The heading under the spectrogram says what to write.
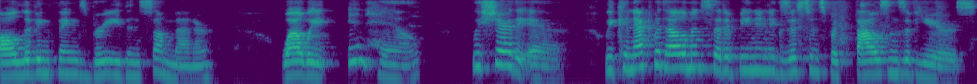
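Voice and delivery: fabulous, dramatic storyteller's read-aloud voice. Reading a passage aloud to listeners, in a fabulous reading voice. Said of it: "read this with your fabulous reading voice".

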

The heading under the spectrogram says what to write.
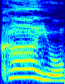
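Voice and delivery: high, fearful, frightened cry, drawn out. The girl calls out to Kai, cried out in fright. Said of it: "zawołała z przestrachem dziewczynka".

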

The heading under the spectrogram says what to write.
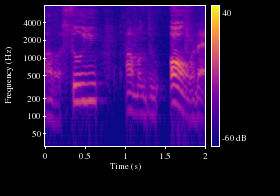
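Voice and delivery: ordinary talk, nothing marked

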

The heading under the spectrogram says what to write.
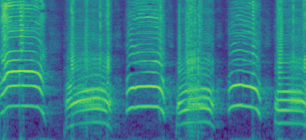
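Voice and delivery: loud, high screaming. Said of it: "¡Ay, por qué grita!".

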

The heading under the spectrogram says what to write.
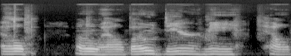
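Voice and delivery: rather bored, flat voice, no urgency. Narrator reading a story; a cat calls for help, in a bored voice. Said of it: "they heard a rather bored voice saying".

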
